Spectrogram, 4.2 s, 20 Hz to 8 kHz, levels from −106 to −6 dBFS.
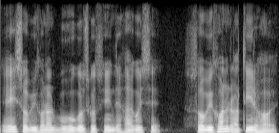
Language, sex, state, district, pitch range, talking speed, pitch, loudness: Assamese, male, Assam, Kamrup Metropolitan, 110-125 Hz, 145 wpm, 115 Hz, -17 LUFS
